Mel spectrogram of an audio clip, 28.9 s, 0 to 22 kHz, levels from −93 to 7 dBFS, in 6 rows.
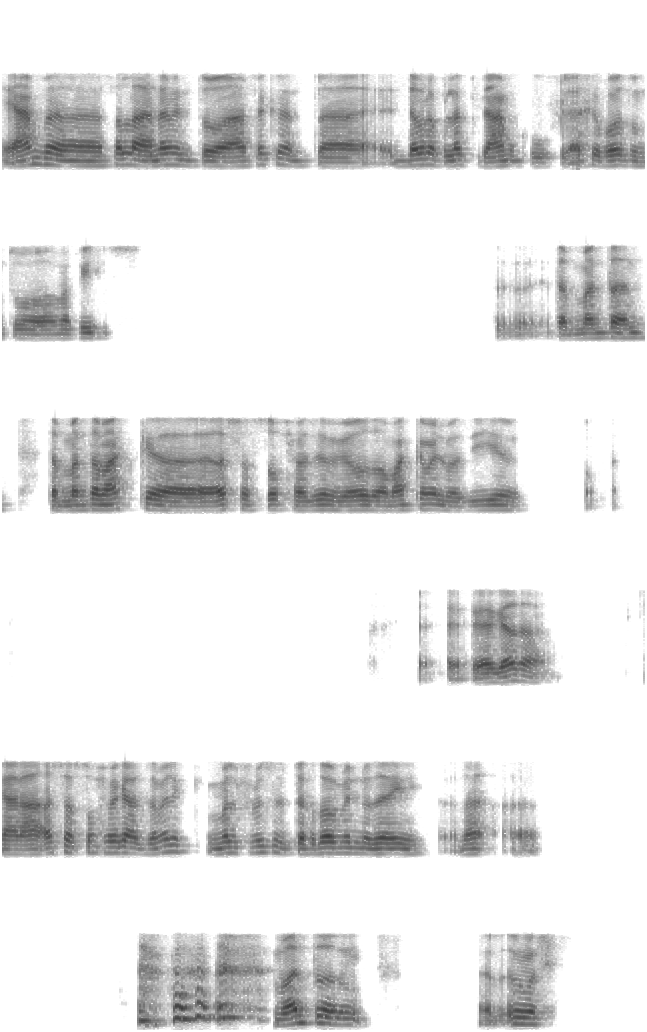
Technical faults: packet loss with last packet repeated

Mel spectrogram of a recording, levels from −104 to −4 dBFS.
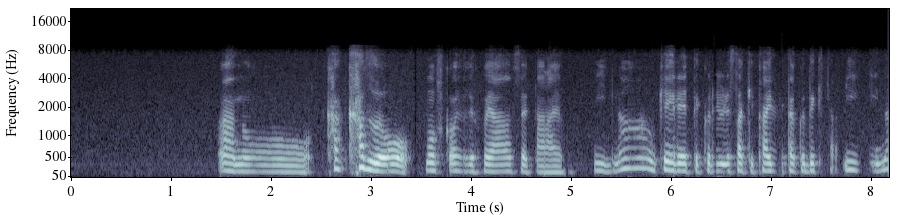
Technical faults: scattered short gaps; short concealed packet loss; short stall from a late packet

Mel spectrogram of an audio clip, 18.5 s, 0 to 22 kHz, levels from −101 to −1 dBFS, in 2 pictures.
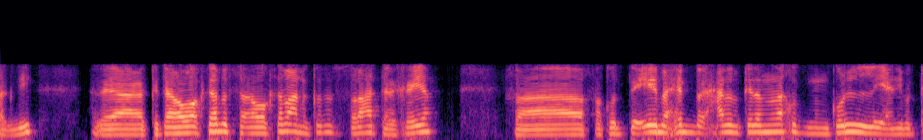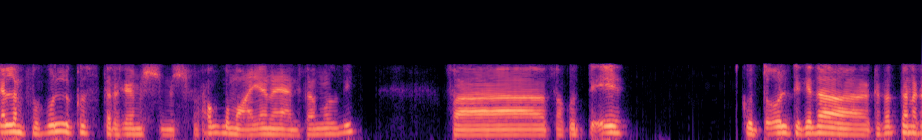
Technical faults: G.723.1 codec

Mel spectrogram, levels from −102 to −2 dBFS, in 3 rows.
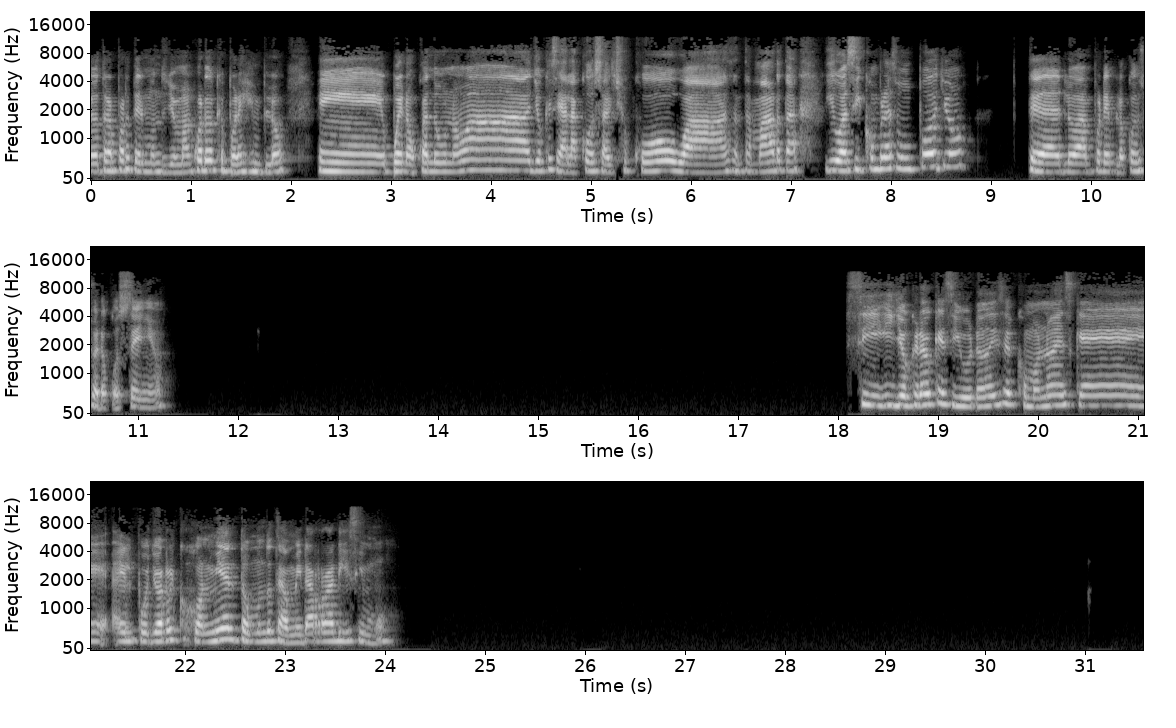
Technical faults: pre-emphasis left on

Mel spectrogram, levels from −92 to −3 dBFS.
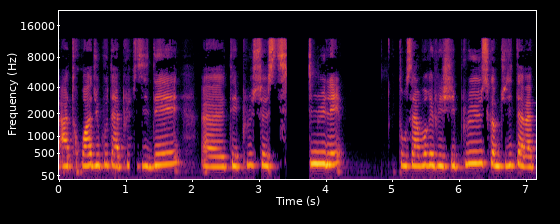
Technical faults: rebuffering stall

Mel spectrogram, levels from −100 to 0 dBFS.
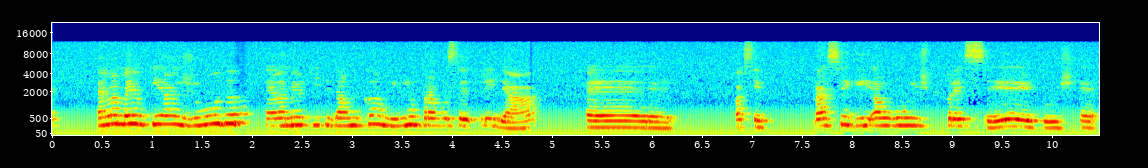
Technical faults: video or display buzz; corrupt frame concealed; corrupt frame decoded

